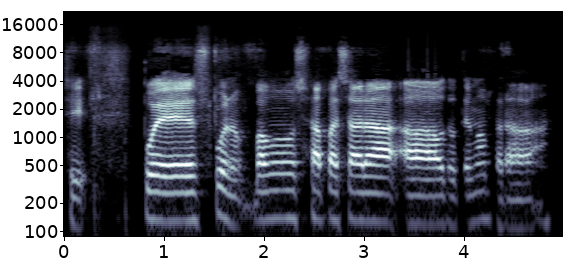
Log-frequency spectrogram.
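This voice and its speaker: A man's voice: medium pitch, slow pace. Guy hosting a chill podcast chat, short replies, asks follow-ups. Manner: relaxed, short backchannels, asks follow-up questions. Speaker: podcast host. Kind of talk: casual interview.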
